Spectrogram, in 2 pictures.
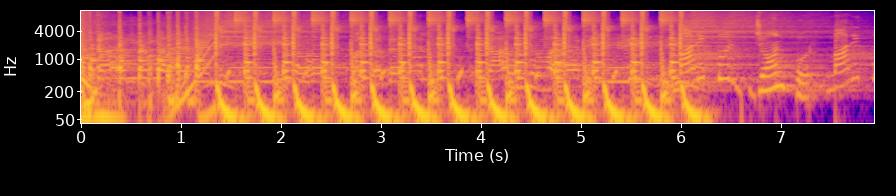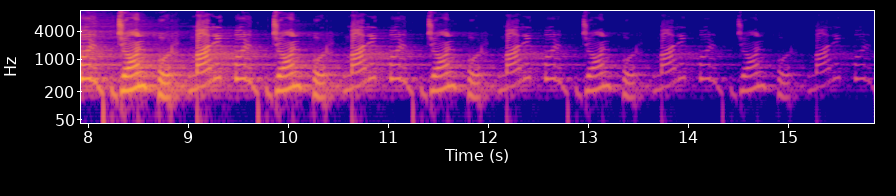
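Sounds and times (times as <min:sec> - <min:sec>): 
dholki bass mix: 0:00.0 - 0:08.0.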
